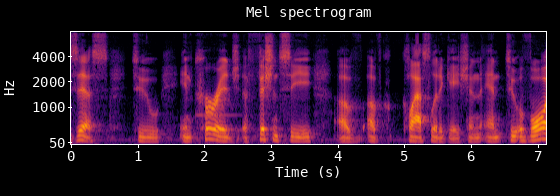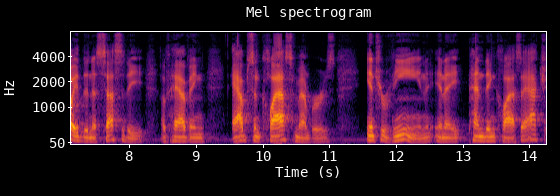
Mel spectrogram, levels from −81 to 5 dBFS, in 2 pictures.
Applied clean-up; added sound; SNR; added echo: neural separator model SepFormer DNS4.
